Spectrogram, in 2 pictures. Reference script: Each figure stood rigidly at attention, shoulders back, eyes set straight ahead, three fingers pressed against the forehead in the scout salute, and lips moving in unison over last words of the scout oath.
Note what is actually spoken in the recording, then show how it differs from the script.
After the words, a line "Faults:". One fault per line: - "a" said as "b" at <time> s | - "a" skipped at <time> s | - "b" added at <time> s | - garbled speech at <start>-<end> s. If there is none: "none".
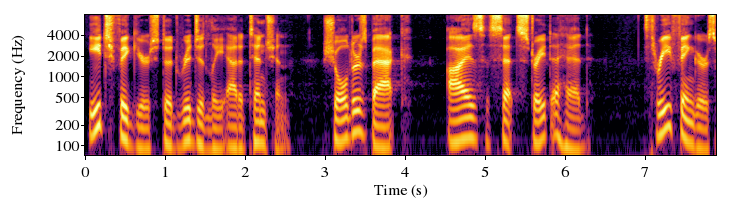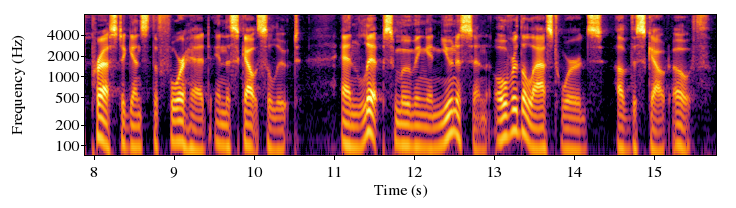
Each figure stood rigidly at attention, shoulders back, eyes set straight ahead, three fingers pressed against the forehead in the scout salute, and lips moving in unison over the last words of the scout oath.
Faults:
- "the" added at 13.3 s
